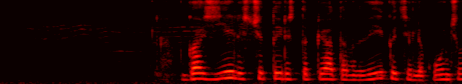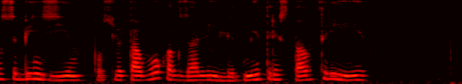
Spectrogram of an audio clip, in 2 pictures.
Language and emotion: Russian, neutral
